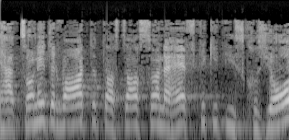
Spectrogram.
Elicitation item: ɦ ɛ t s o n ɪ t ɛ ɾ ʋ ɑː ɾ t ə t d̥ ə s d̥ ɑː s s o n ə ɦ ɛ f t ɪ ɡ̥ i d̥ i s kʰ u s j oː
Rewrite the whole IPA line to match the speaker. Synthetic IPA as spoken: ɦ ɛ t s o n ɪ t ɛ ɾ ʋ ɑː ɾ t ə t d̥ ɑ s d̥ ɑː s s o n ə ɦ ɛ f t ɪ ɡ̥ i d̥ i s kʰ u s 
